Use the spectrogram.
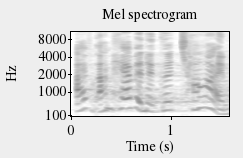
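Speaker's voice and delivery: put-on high, breezy teen brushing off a worried parent; carefree busy student. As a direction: toss it off like a kid having too much fun to call home. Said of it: "And they're saying".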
